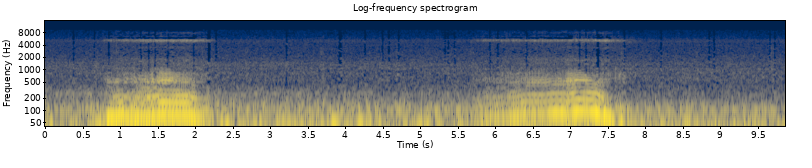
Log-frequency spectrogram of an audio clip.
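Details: Loud, low, rattling snores on inhalation about five seconds apart, with a steady background tone; a middle-aged man snoring, recorded 28 March 2022.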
